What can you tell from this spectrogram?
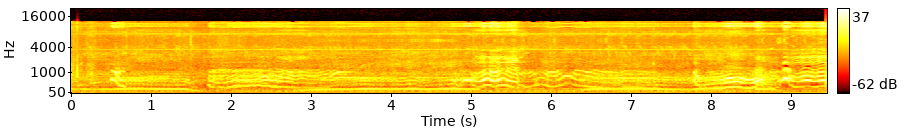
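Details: Dogs at play giving low, wavering, moaning growls that rise and fall in pitch, in long drawn-out phrases with brief pauses, and a sharper yelp near the start.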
